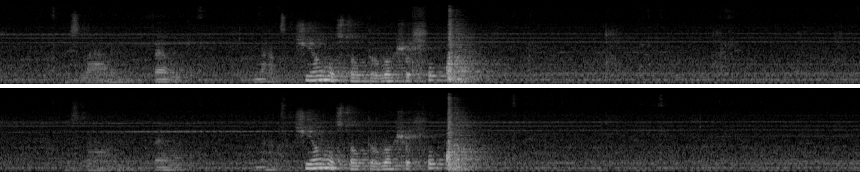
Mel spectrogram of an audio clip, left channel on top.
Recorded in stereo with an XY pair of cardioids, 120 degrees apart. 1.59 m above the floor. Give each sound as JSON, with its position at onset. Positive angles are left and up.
{"t": 0.6, "sound": "a man speaking", "azimuth_deg": 30, "distance_m": 2.5}
{"t": 3.0, "sound": "a woman speaking", "azimuth_deg": -30, "distance_m": 1.4}
{"t": 4.5, "sound": "a door slam", "azimuth_deg": -50, "distance_m": 4.0}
